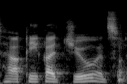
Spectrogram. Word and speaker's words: Haqiqatjou: It's Haqiqatjou. It's very hard to pronounce because of the qaf letter. It's like a kind of a guttural. Yeah, guttural. So Haqiqatjou. So if you pronounce it Persian, it's like Haqiqat, and Haqiqatjou. So that might be easier.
